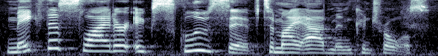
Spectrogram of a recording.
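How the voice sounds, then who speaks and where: A woman's voice: on the high side, very animated, measured pace, a bit bright. An actress playing an imperious, sardonic young woman in a digital afterlife in an audio drama. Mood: bossy.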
